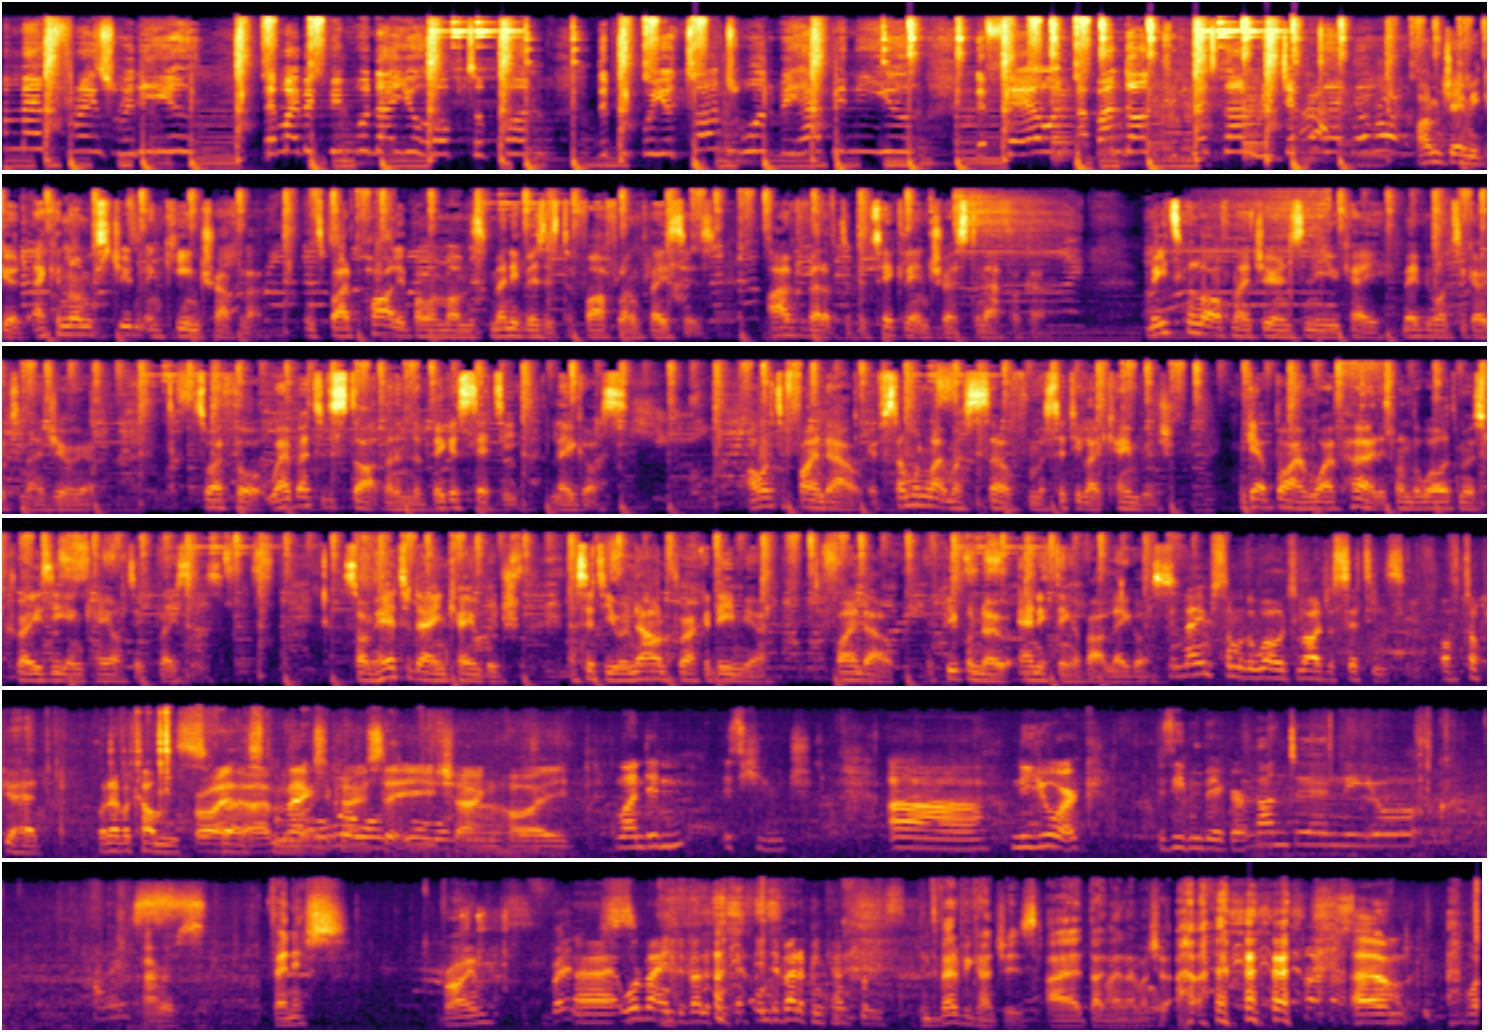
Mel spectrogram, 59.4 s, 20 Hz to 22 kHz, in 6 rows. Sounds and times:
Music: 0.1s - 39.1s, 40.9s - 43.2s, 53.8s - 55.9s.

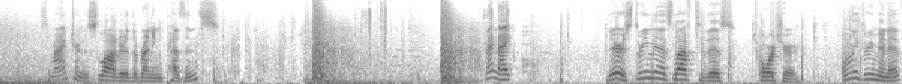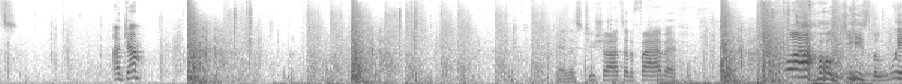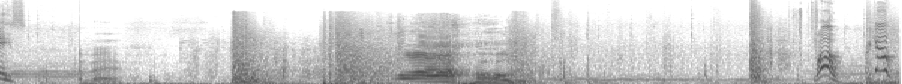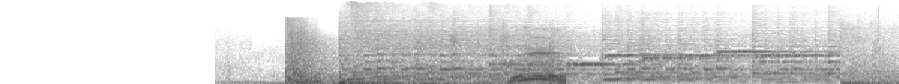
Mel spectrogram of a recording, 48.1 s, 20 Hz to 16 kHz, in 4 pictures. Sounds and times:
Gunshot, gunfire: 4.1s - 4.8s, 5.8s - 6.5s, 14.5s - 15.1s, 16.1s - 17.3s, 21.6s - 22.5s, 27.1s - 29.4s, 34.0s - 34.6s, 39.9s - 40.6s.

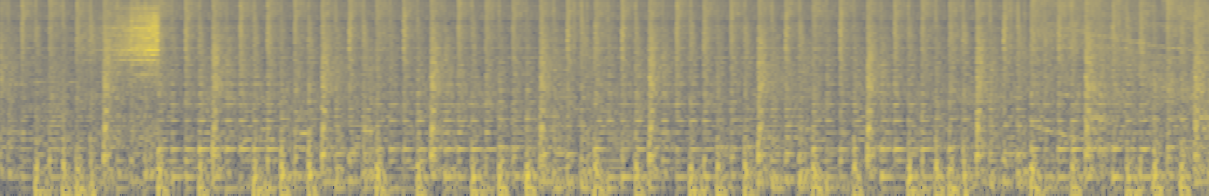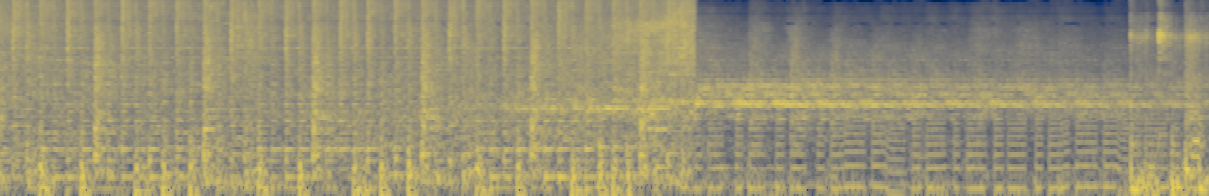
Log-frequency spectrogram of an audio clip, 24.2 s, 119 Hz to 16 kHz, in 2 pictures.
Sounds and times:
Music: 0.0s - 24.1s.

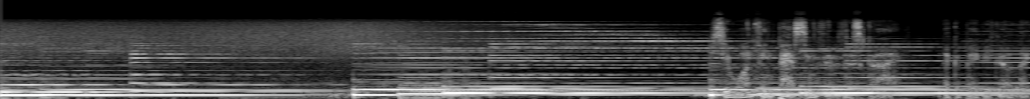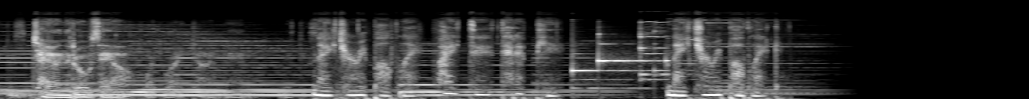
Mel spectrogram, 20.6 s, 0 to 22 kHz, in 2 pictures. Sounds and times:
Music: 0.0s - 18.9s
Speech: 7.1s - 15.9s, 17.0s - 18.2s.

